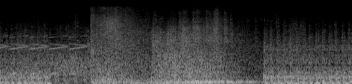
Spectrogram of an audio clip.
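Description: A large blast roars and rumbles.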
